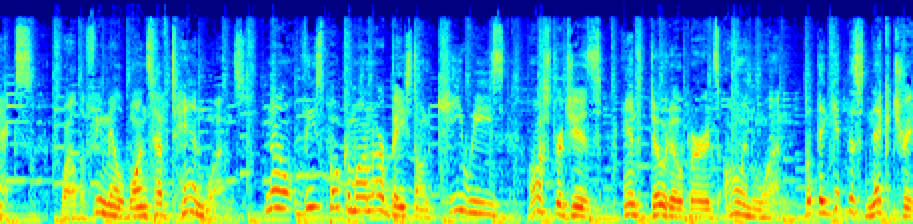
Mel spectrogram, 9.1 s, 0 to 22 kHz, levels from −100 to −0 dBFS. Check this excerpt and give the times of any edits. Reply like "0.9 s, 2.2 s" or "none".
none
